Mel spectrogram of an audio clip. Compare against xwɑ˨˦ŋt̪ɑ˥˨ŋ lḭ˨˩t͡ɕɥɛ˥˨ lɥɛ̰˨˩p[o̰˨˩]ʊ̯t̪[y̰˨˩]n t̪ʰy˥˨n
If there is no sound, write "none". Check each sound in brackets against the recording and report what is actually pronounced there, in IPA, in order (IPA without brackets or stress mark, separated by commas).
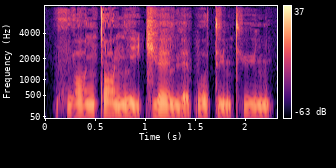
o˨˦, y̰˨˩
